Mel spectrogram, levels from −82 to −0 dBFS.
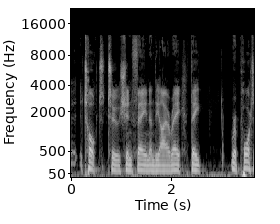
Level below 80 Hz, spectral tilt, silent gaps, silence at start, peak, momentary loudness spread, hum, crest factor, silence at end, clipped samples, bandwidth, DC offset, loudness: -36 dBFS; -4.5 dB/octave; none; 0 s; -8 dBFS; 3 LU; none; 16 dB; 0 s; under 0.1%; 13 kHz; under 0.1%; -23 LUFS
